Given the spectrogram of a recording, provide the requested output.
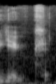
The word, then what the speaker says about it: uke: I mean, I would refer to it as a uke because it rhymes with puke.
